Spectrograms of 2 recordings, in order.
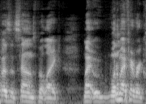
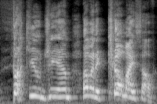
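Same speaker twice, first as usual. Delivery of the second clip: high, loud tantrum; hammed-up furious outburst; mock rage; 11 semitones higher, 5 dB louder than usual. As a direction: imitate a banned player blowing up. Banned player raging.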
